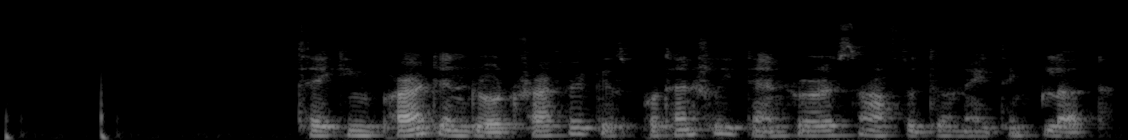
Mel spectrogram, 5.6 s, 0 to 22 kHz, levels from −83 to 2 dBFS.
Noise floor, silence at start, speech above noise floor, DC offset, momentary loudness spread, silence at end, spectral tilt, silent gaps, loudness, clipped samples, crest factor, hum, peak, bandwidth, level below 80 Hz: -81 dBFS; 0 s; 39 dB; under 0.1%; 18 LU; 0.1 s; -7 dB/octave; none; -42 LUFS; under 0.1%; 22 dB; none; -20 dBFS; 12.5 kHz; -72 dBFS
